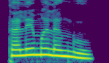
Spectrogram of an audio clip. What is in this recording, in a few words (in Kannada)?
"ತಲೆಮಲಂಗು", kannada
